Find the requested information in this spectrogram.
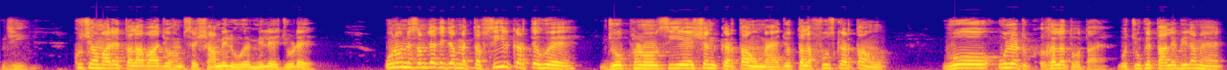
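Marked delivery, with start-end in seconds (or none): none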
